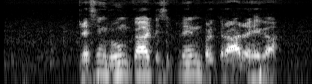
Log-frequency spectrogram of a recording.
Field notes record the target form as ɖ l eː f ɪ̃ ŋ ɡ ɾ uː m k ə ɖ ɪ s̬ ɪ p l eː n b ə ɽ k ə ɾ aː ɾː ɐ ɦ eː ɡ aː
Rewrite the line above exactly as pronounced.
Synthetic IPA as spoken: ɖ ɾ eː s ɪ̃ ŋ ɡ ɾ uː m k a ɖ ɪ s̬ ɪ p l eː n b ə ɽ k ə ɾ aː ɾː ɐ ɦ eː ɡ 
